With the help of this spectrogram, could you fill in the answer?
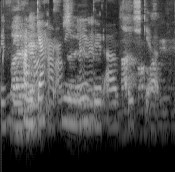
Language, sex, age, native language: Icelandic, female, 15, Icelandic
